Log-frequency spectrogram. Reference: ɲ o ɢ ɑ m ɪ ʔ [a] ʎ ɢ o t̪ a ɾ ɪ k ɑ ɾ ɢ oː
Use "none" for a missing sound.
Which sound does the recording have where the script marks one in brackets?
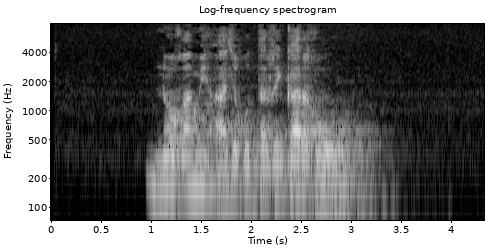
ɑ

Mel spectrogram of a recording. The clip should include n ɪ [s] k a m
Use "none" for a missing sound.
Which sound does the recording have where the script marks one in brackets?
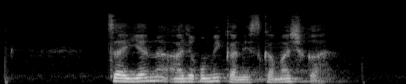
s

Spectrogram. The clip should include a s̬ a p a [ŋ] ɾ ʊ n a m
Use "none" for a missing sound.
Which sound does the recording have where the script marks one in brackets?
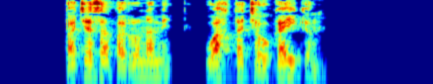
none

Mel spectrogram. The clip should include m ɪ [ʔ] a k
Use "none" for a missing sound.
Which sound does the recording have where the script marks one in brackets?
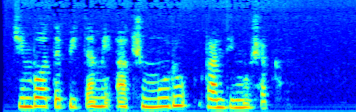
ʔ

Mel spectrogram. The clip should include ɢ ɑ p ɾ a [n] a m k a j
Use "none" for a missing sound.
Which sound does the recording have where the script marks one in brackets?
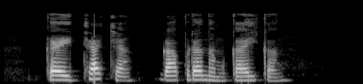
n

